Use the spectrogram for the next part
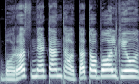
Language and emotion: Goan Konkani, surprised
